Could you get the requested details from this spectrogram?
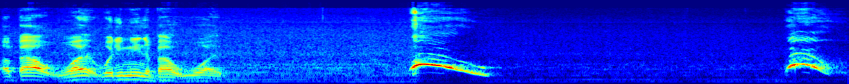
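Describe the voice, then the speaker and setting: A man's voice: mid-range voice, fast, a little mellow, slightly rough. A young adult man chatting loosely to viewers on a live stream, rambling and breaking into bits of rap and singing. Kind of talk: casual live-stream chat.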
